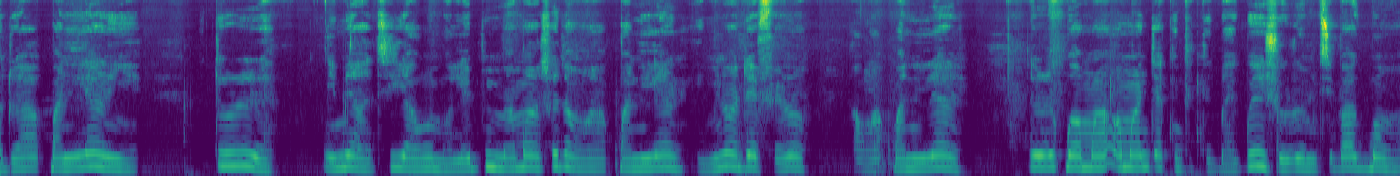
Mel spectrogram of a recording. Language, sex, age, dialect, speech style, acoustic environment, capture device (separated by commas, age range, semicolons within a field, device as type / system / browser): Yoruba, male, 18-24, Nigeria - Lagos Yoruba, relaxed, nature; silence, mobile / Linux / Chrome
